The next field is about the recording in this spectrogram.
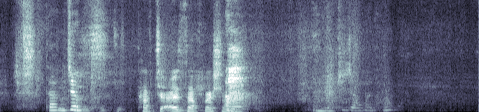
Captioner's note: speaking in foreign language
